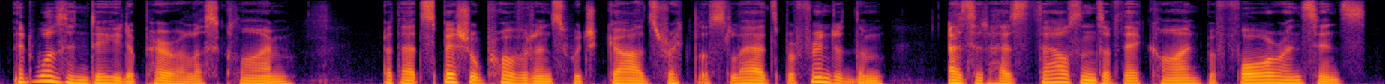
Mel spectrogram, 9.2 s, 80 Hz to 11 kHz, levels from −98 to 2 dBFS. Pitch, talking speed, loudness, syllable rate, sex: 115 Hz, 170 wpm, -21 LUFS, 5.0 syllables/s, male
